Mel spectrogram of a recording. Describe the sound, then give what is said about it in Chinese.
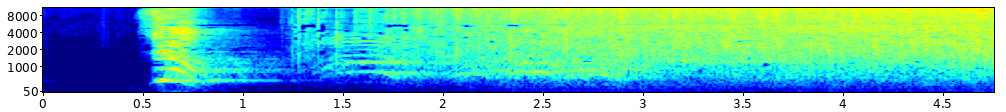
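Audience applause after a traditional storytelling performance: a brief vocal sound at the start, then a dense, steady wash of clapping that holds evenly to the end. “知道观众那个掌声什么意思吗？ 什么意思呀？ 真卖力气啊！”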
